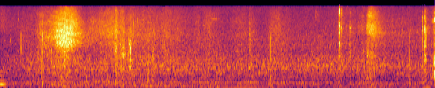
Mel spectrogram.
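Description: Steady background noise of the room, with a brief rustle about half a second in and a few light clicks.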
